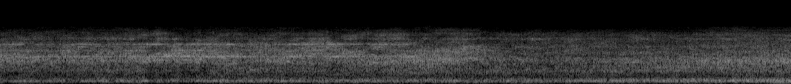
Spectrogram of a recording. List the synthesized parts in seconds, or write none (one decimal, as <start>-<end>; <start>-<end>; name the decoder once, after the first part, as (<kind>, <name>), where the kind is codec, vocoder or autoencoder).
0.0-7.9 (codec, DAC)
